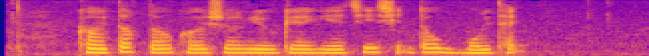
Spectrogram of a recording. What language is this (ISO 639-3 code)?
yue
